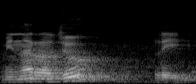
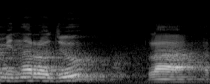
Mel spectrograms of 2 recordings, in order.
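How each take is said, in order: First: The last word ends in the vowel i. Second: The last word ends in the vowel a. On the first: The speaker calls it right. "Yang betul apa?" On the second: The speaker calls it wrong. "jangan baca minar roju la"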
